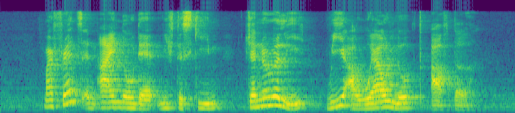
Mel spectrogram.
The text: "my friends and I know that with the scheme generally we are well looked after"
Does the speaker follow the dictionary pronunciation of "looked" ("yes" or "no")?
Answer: yes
